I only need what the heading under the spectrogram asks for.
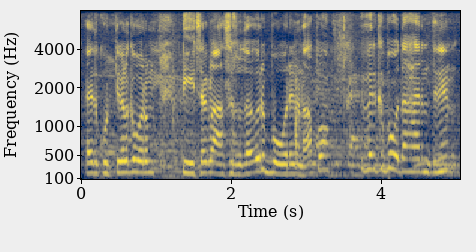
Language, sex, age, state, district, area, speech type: Malayalam, male, 18-30, Kerala, Kozhikode, rural, spontaneous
